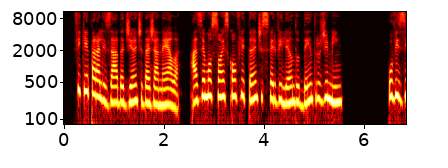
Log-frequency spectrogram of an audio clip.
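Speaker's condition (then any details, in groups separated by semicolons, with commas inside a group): No condition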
